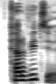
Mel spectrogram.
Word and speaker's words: Katowice: Katowice, yeah.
